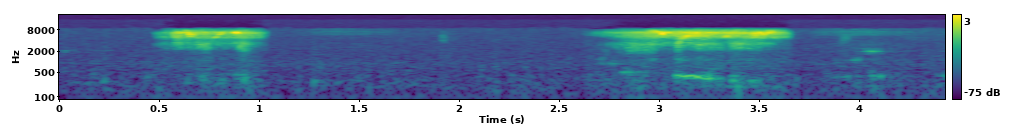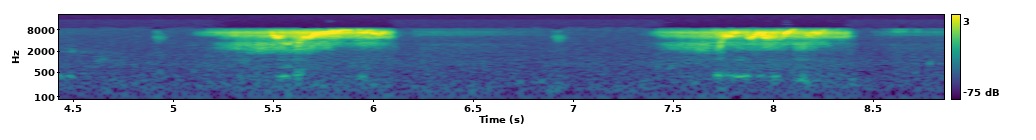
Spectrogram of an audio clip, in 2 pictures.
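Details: Sleeping pet cat snoring: four breathy, hissing breaths, each about a second long, coming roughly every two and a half seconds, with quiet pauses between.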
